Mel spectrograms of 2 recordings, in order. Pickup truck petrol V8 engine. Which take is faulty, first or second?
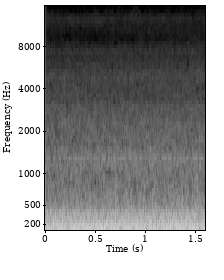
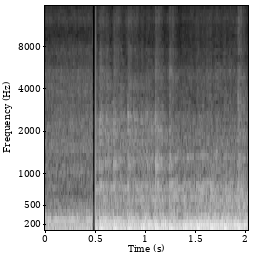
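second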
